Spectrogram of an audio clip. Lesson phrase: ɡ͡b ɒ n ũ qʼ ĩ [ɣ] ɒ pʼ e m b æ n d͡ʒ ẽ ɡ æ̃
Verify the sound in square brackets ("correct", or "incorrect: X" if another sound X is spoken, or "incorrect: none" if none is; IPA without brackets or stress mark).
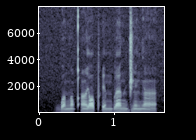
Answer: incorrect: j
